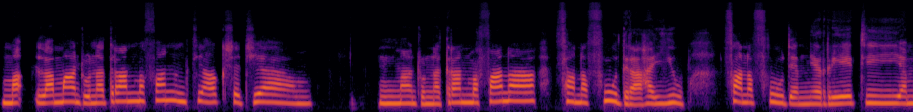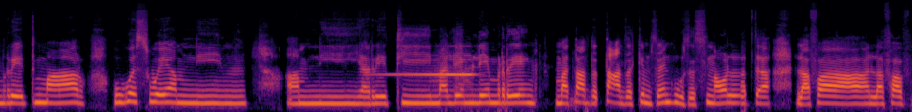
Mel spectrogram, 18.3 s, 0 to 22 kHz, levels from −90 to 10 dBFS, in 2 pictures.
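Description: At 10.19 s, just after "arety maro", there is a short concealed packet loss. About 40 ms of the speech never arrived in time. The receiver bridged the hole by extending the preceding sound, then blended back into the real signal. It comes across as a brief smear lasting until 10.25 s. The same fault returns at 11.94 s, running to 12.01 s, again with about 40 ms patched over.

From 12.75 s a loudspeaker feedback squeal appears. The microphone is hearing the loudspeaker it drives. At 1.6 kHz the loop gain tops one, so that tone feeds on itself. It swells over roughly a second into a steady whistle, ending up around 5 dB above the speech. The squeal stops at 14.0 s.

At 16.46 s comes a burst of packet loss. About 80 ms of audio went missing in a row. The receiver filled roughly 75 ms of it by carrying the last sound forward while fading it down. This is heard as a held buzz or fading hiss that ends at 16.57 s. 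The speech then picks up further on, with the lost stretch simply gone.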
